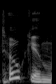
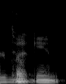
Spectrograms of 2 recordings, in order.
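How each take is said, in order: First: The name sounds just like the word token. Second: The name does not sound like the word token. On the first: The speaker calls it wrong. "You said like token, like an arcade token. Which isn't right" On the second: The speaker calls it right. "It's like Tolkien or whatever"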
